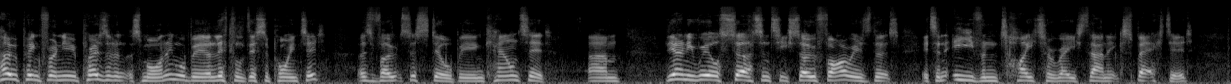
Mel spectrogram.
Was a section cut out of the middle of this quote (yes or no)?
no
